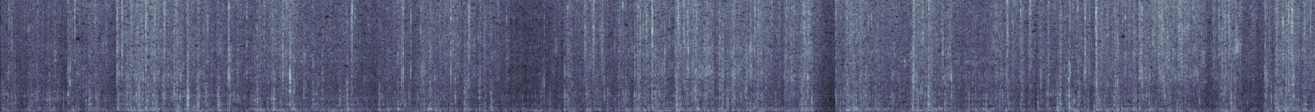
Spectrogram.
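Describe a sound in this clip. A bicycle frame clatters and rattles over bumps.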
